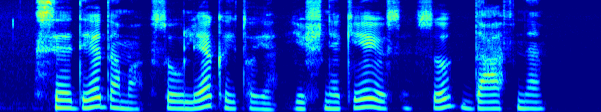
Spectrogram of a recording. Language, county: Lithuanian, Vilnius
